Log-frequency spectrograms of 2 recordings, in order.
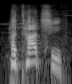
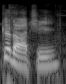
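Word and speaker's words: はたち: special name for it Hatachi Hatachi D normally it'd be like n juai but when you're 20 it's Hatachi I think I spell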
